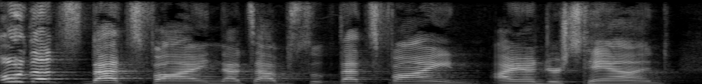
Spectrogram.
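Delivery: irritated, sarcastic, loud, slow and annoyed. Retelling a woman's reply when there was no cash, imitating her annoyance. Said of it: "Like she was so mad at me".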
